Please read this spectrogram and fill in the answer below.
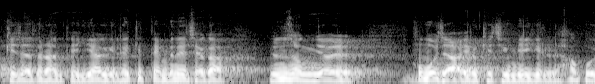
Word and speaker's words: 윤석열: 정 의원님, 이렇게 어쨌든 이 윤석열이라고 제가 발음을 하는데, 이 제대로 우리 국어 맞춤법에 따르면 윤석열 이렇게 해야 되는데, 본인이 난 어렸을 때부터 윤석열 이렇게 불러왔으니까 그렇게 불러달라고 기자들한테 이야기를 했기 때문에 제가 윤석열 후보자 이렇게 지금 얘기를 하고 있습니다.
